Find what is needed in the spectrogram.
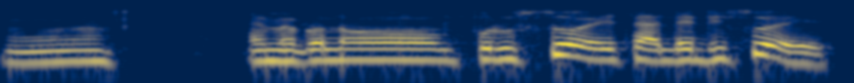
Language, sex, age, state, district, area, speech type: Maithili, male, 18-30, Bihar, Madhubani, rural, conversation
